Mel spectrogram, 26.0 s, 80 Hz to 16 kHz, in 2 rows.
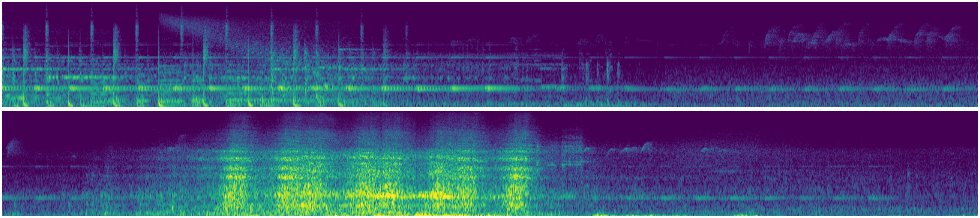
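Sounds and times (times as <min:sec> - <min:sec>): steady tone: 0:00.0 - 0:08.3
train wheels clattering: 0:00.0 - 0:08.8, 0:13.9 - 0:26.0.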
